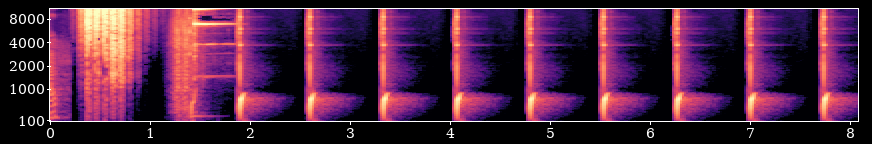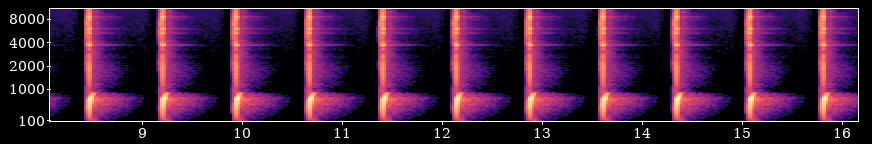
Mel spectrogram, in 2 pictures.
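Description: End-screen sound effect: a short whoosh and a click, then an evenly repeating hollow plop, about one every three-quarters of a second, each one identical.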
